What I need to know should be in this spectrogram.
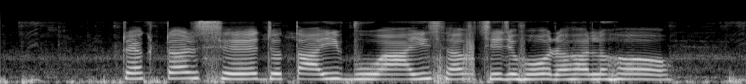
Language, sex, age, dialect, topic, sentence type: Bhojpuri, female, 18-24, Western, agriculture, statement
